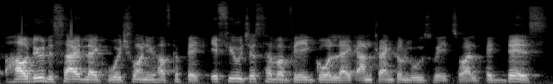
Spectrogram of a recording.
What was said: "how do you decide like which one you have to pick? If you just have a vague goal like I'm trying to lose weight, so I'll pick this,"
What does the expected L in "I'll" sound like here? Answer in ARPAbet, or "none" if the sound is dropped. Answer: L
